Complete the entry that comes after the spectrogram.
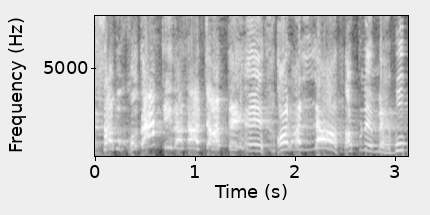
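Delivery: high, loud, laughing sermon cry; fiery preaching. Acted. Preacher rousing the gathering with soaring praise, loud. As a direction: rouse the crowd at full force.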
